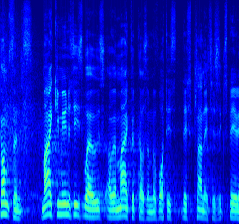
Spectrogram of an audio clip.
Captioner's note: applause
